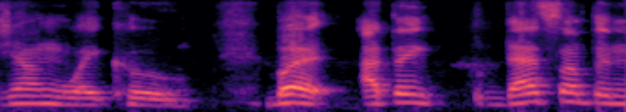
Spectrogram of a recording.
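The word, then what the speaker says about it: Younghoe Koo: JJ Young Hoku. Juju. Young Hoku. Young Hoku. It's Young Way. It's Young Way Cool.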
